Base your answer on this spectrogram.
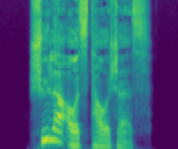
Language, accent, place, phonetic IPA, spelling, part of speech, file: German, Germany, Berlin, [ˈʃyːlɐˌʔaʊ̯staʊ̯ʃəs], Schüleraustausches, noun, De-Schüleraustausches.ogg
- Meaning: genitive singular of Schüleraustausch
